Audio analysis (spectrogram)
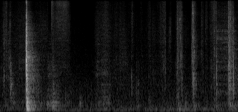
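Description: A Morgan Greer Tarot deck being shuffled: one sharp riffle burst near the start, then softer scattered card rustles and taps through the rest, close and fairly quiet.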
